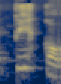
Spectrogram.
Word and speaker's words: pisco: Pero el pisco que tú dices, si lo pronuncias en chileno, se dice pisco, ¿verdad? Entonces, porque se comen la S y se puede transformar en la palabra pico, que eso es totalmente censurable en Chile, ¿ya?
